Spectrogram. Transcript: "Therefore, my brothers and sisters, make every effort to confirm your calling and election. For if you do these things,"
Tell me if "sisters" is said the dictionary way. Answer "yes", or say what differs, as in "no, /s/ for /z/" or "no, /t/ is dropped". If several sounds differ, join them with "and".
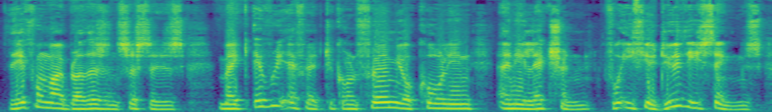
yes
